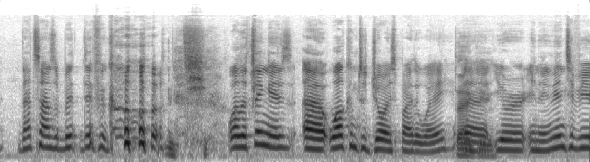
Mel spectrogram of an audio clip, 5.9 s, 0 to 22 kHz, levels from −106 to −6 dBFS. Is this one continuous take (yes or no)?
no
